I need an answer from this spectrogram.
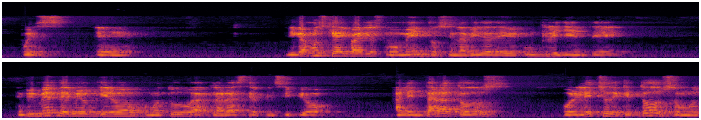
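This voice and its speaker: A man speaks at a medium pitch and a fairly slow pace, with long, frequent pauses. His loudness stays very even, and room echo is audible. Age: 60s. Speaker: missionary. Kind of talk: testimony.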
